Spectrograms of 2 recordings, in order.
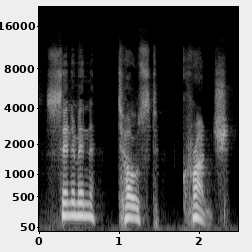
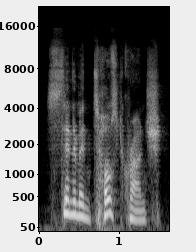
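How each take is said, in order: First: Each word is said separately, with breaks. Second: The words are run together without breaks. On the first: The speaker calls it right. "You have to separate the Cinnamon Toast Crunch" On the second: The speaker calls it wrong. "It's not"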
